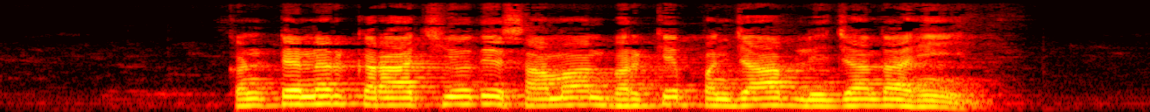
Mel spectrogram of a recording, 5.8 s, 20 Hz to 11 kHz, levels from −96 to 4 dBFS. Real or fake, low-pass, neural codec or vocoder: real; 9.9 kHz; none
